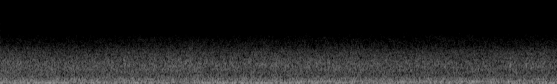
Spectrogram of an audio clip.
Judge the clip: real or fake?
real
